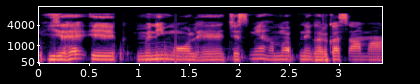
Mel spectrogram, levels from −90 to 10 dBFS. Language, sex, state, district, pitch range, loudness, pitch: Hindi, male, Uttar Pradesh, Budaun, 155-170 Hz, -16 LUFS, 160 Hz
